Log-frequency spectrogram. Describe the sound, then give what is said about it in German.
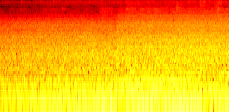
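Steady street traffic of cars rumbles along as a bus turns the corner and a cyclist passes, a broad continuous wash of engines and tyre noise swelling slightly louder toward the end, with no voices present. “Die Autos fahren, ein Bus biegt um die Ecke, Fahrradfahrer geht vorbei, ein Dude beißt in seinen Döner, eine Family kommt auf dem Fahrrad angefahren, kleines Klingelkind.”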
